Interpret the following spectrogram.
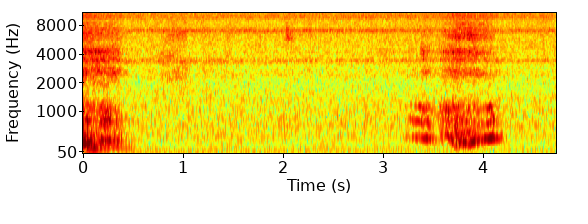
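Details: English bulldog sleeping and snoring: two rough, snorting snore breaths a few seconds apart in a quiet room.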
